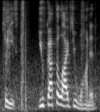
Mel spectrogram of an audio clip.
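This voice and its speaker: A man's voice: a little high, sing-song, a little slow, a little hiss or hum. A man acting in an audio play as a resentful husband turned scheming killer, with a theatrical manner. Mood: pleading, urgent. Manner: theatrical, switching from pleading to smug. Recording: music behind the voice.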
